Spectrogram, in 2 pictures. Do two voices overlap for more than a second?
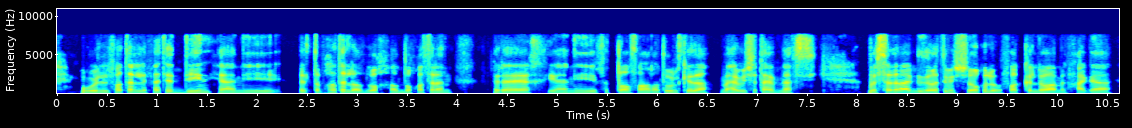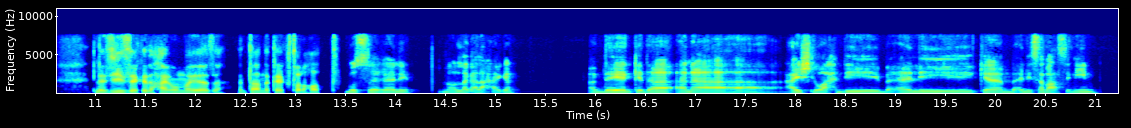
No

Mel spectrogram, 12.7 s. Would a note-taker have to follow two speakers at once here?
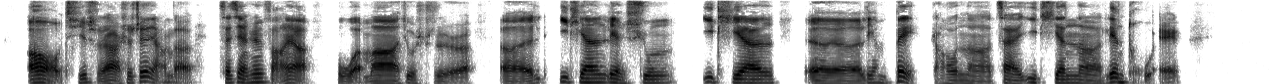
No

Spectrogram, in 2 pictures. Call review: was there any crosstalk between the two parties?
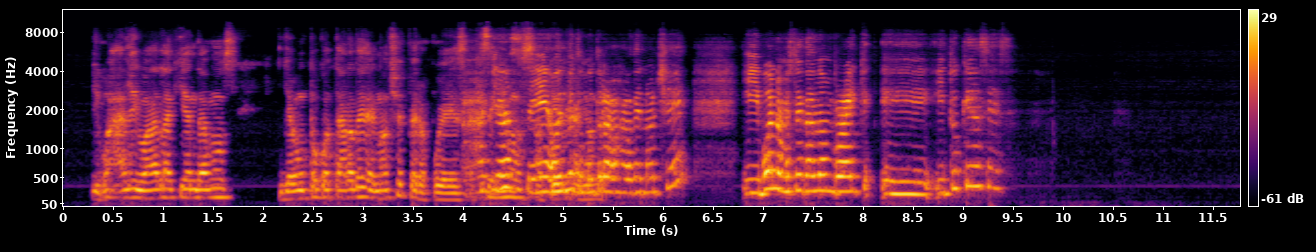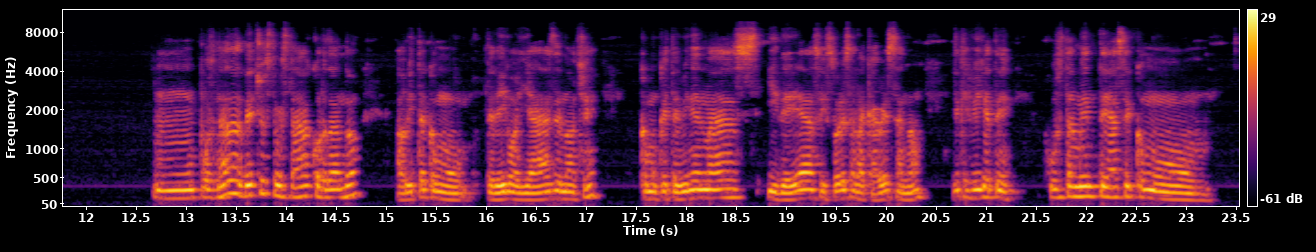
Yes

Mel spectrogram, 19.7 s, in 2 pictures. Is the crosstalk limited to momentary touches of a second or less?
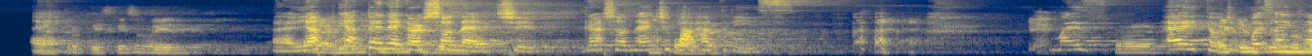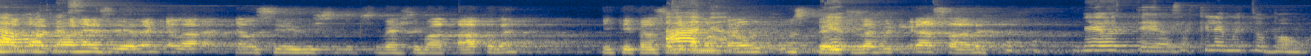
No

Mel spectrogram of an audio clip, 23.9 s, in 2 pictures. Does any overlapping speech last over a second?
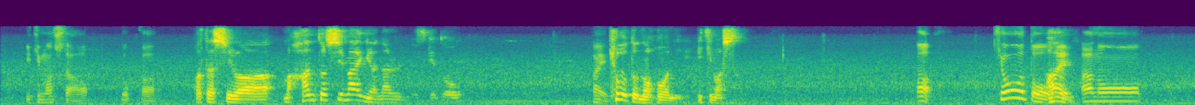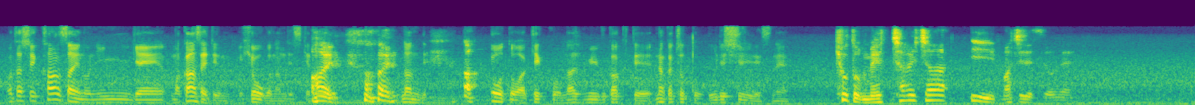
No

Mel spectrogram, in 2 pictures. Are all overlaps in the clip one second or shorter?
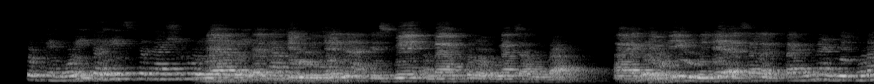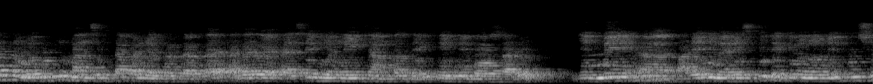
No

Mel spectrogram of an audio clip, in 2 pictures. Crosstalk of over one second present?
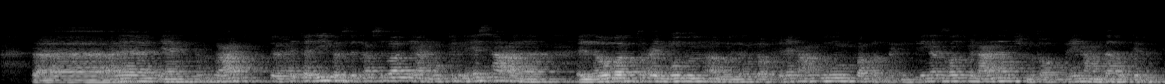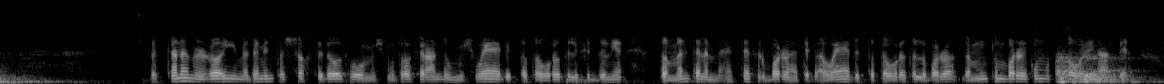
No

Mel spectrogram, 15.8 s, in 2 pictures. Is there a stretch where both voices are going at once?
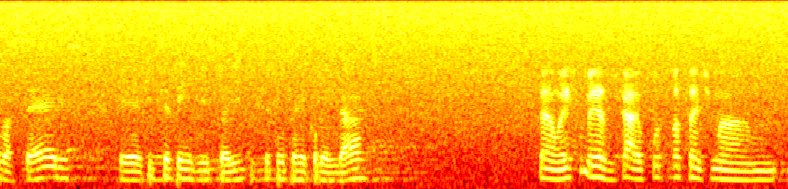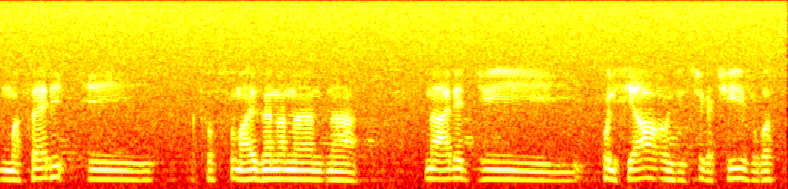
No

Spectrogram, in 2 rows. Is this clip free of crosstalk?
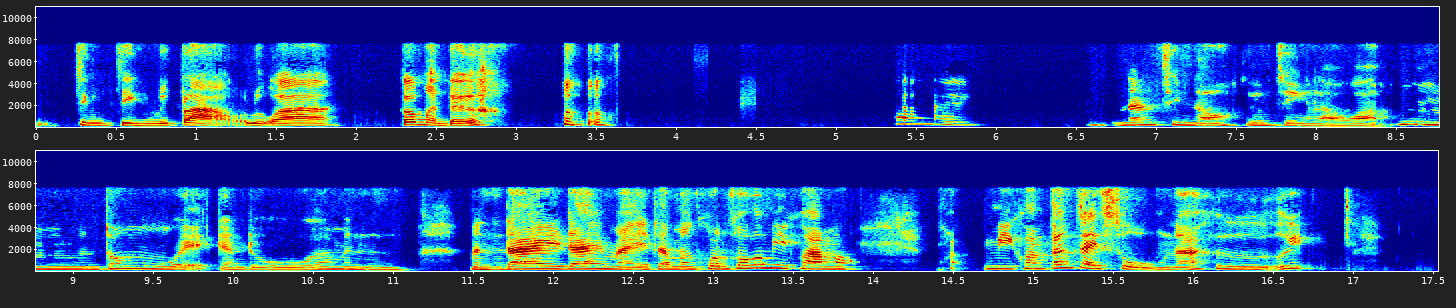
Yes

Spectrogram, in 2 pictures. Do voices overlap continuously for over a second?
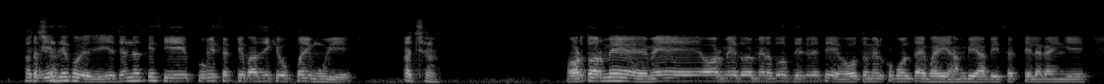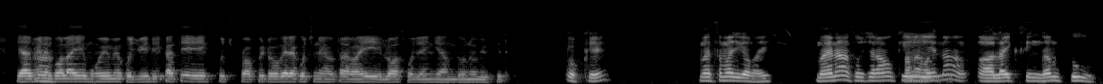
No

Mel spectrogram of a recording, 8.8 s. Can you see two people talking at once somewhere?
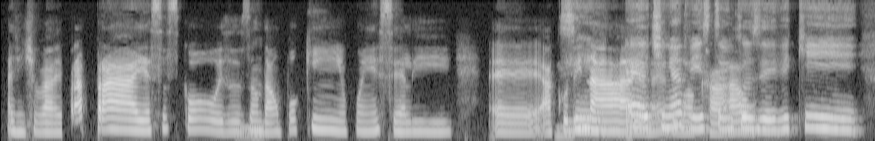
Yes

